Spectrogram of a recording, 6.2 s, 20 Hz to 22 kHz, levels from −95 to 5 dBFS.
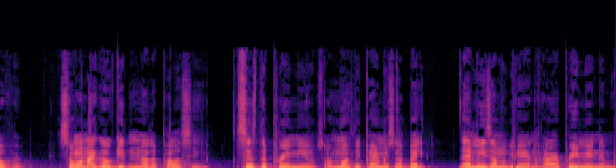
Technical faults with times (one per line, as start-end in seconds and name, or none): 1.71 damaged data in a compressed stream
4.17 damaged data in a compressed stream
5.13-5.17 damaged data in a compressed stream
